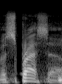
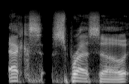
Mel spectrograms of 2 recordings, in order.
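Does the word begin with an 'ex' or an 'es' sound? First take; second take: es; ex. First: The word begins with an 'es' sound. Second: The word begins with an 'ex' sound. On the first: The speaker calls it right. "instead of espresso" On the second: The speaker calls it wrong. "saying espresso instead of"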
